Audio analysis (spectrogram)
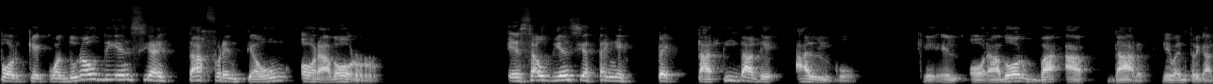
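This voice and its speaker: Pitched fairly high, a man speaks at a very slow pace with vocal fry and very wide pitch swings. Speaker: pastor. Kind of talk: interview about preaching. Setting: live-streamed talk show.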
